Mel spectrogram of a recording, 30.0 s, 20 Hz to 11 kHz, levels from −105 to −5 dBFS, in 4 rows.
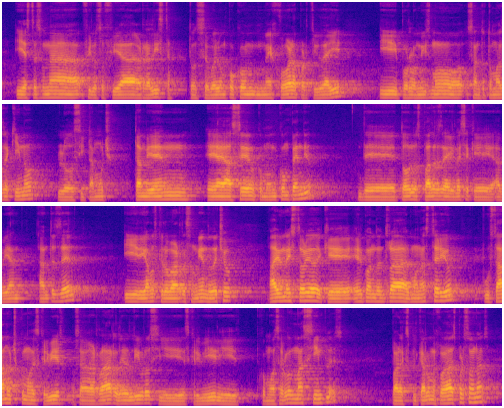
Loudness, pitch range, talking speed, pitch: -29 LUFS, 105-125 Hz, 170 wpm, 110 Hz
